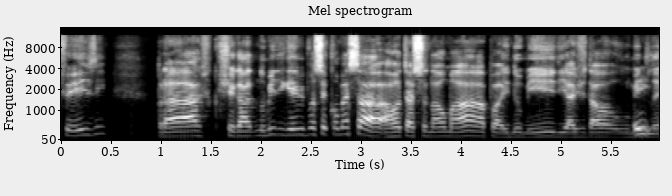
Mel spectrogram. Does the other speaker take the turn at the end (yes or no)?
yes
